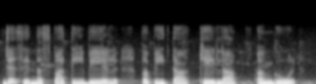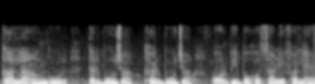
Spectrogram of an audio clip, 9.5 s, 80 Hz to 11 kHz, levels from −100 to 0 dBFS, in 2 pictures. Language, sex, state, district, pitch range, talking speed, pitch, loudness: Hindi, female, Bihar, West Champaran, 255-285 Hz, 100 wpm, 275 Hz, -12 LUFS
